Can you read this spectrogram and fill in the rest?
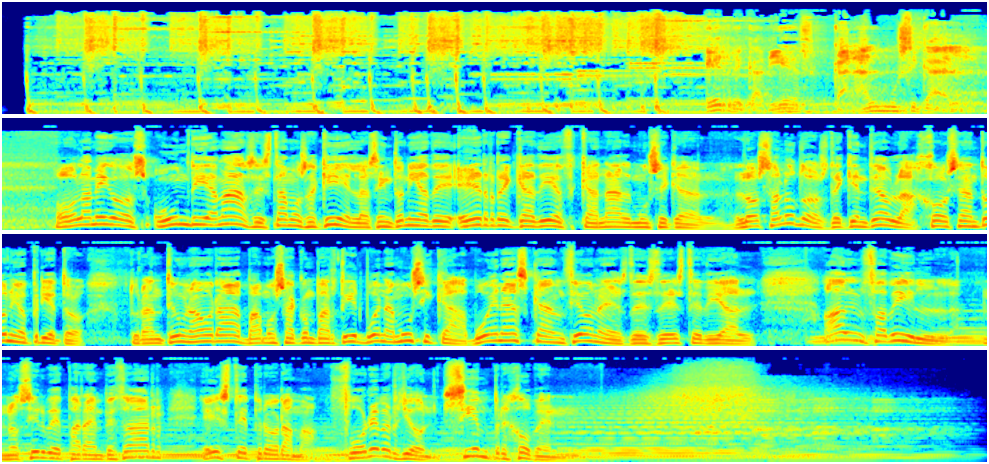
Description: Indicatiu de l'emissora i tema musical
FM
